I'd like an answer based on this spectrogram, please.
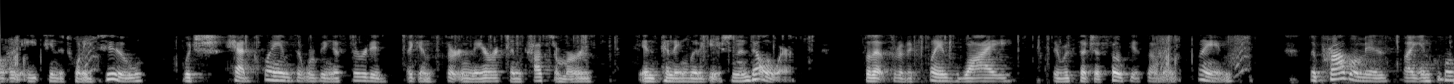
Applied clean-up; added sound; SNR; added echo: classical method spectral subtraction.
